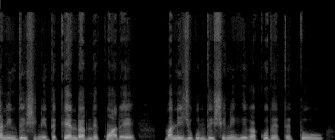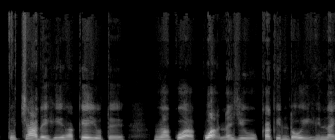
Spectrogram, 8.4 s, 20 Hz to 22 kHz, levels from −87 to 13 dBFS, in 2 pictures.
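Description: At 4.31 s there is a lost packet rebuilt from error correction, a 20 ms stretch that fits a single dropped packet. The following packet carried a low-bitrate backup copy, and the decoder played that copy in place of the missing audio. The speech continues without a gap but turns briefly rougher and noisier. On a waveform the envelope stays continuous, while a spectrogram shows a thin, grainier vertical strip where harmonic detail blurs.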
